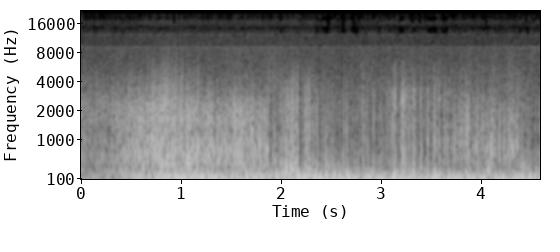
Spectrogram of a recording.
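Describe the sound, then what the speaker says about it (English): Heavy German artillery bombardment in a WW2 documentary, a dense continuous roar of blasts and rumbling that is loud and sustained throughout, with no speech over it. "the Germans bombarded them mercilessly with heavy artillery"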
